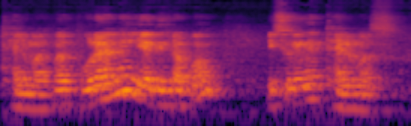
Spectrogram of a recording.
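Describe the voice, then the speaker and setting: Male teacher in a classroom, call-and-response quizzing; slightly high voice, roomy and distant recording. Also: big pitch swings, fast talker. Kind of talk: classroom lesson. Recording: echoey room, voice from far off.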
